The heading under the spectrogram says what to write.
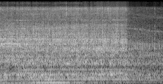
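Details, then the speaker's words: Preethi mixer grinder running at full speed, motor in series test: loud harsh rattling roar with hiss, upper drive coupling wobbling heavily with much play; worn drive coupling. "इसमें जो ऊपर कीको जिसकी coupling देखो ये बहुत ज्यादा हिल र है यानी कि इसमें ला बहुत ज्यादा"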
